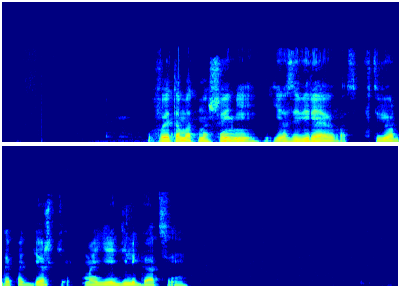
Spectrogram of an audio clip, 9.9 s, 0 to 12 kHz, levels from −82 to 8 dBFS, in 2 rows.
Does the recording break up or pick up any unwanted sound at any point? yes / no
no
